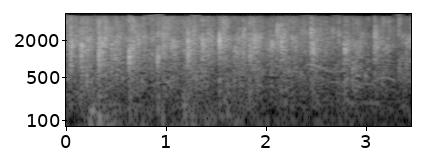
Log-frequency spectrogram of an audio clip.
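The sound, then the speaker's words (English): An audience claps steadily, a dense, even patter of many hands that keeps going for a few seconds with no voices over it. “Yeah, hey, you can clap for that.”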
